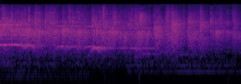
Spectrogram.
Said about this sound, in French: Vas-y, acclame le Seigneur, tu veux, fais-le.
